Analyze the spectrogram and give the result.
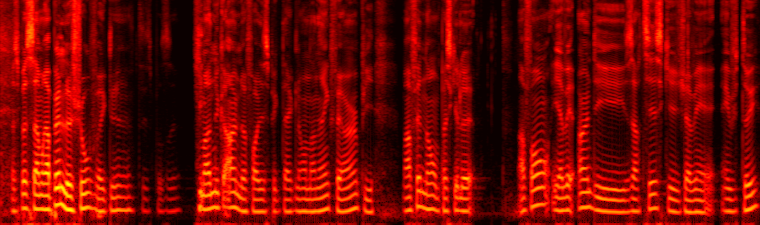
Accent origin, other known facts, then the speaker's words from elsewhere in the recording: Saint-Hyacinthe, Quebec, Canada; also born or lived in Bogotá, Colombia; On est resté jusqu'à mes un an. Puis on est reparti au Québec. Je vis à Saint-Hyacinthe depuis ça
